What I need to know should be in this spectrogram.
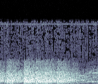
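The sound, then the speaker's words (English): Gunfire from a rider who has dismounted behind a sheltering rock and opens fire on pursuing horsemen: a dense, steady burst of loud crackling shots that run together with no clear gaps. “He swung from the saddle and opened fire.”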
